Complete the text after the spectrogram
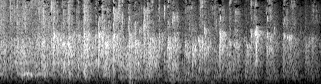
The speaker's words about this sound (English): And just give them a round of applause as they join us up here.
